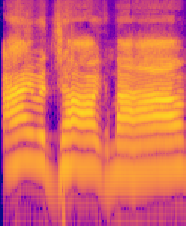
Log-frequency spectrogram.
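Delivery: put-on very loud drunken yell. Retelling how a drunk woman yelled at a comic mid-bit, imitating a drunk woman yelling. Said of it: "this woman starts yelling at him".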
